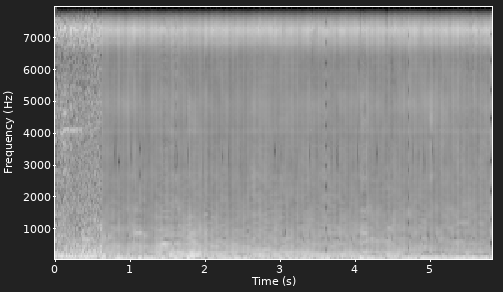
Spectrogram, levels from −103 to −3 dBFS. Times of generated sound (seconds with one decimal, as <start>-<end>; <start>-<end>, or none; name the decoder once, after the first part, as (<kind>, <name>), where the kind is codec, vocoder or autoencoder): 0.6-5.8 (vocoder, BigVGAN v2)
